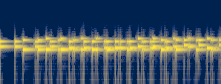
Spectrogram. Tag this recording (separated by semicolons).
effect; phone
